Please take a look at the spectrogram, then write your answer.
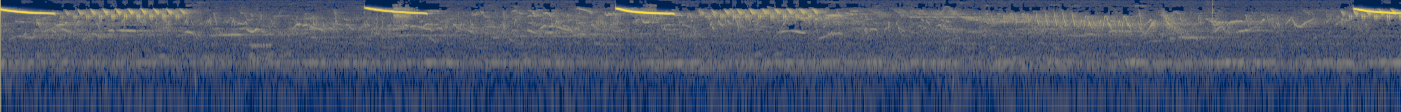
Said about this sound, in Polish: Głos kontaktowy remiza to bardzo wysoki, przeciągły, opadający gwizd. Nie dość, że jest on bardzo cichy, to jeszcze wydawany w dość długich odstępach, co sprawia dodatkowe trudności z wychwyceniem go w terenie.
